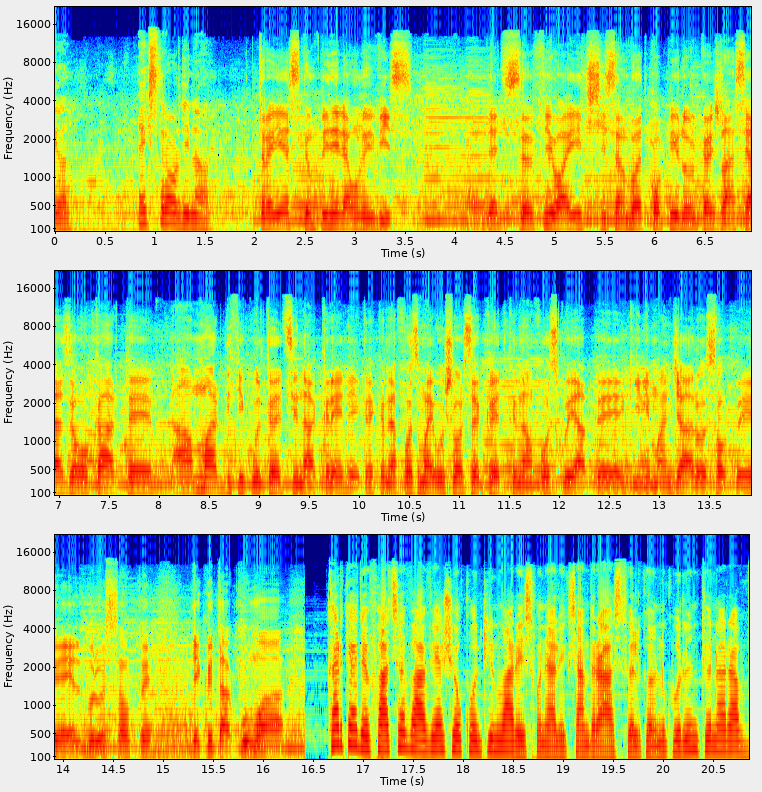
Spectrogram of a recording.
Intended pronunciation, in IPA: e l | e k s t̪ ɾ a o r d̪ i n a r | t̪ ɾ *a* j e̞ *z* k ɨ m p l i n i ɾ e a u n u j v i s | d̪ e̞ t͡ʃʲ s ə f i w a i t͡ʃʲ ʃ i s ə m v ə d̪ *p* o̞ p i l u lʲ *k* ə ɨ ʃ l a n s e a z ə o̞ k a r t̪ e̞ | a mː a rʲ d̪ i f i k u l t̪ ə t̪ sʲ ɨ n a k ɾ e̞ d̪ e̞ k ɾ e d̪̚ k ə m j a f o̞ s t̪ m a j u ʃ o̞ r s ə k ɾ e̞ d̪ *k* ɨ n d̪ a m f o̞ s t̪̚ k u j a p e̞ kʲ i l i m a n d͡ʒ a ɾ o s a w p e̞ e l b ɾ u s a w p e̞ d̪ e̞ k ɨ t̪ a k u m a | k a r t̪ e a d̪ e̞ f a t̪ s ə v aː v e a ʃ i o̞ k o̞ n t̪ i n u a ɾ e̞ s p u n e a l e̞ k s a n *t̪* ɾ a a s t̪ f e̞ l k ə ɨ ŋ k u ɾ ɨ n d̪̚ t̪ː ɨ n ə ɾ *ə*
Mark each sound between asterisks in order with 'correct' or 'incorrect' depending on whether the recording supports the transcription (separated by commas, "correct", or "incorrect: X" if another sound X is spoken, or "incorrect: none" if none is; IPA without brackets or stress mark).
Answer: incorrect: ə, incorrect: s, incorrect: k, correct, correct, incorrect: d̪, incorrect: a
